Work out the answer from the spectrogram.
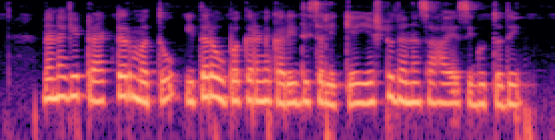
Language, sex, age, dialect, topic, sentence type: Kannada, female, 18-24, Coastal/Dakshin, agriculture, question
